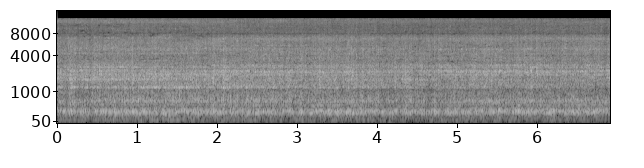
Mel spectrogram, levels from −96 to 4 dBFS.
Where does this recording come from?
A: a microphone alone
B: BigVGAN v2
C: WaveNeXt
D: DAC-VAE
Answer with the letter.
B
